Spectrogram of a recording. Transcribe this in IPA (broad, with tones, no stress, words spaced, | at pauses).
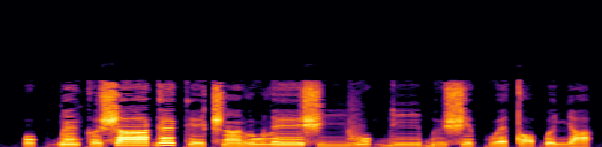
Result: o˨kɡ͡bɛ̃˧kə˨ʃaː˦ ɡɛ˦ke˨t͡ʃã˨ lu˧leː˦ ʃiː˨vo˦ɡ͡biː˦ɓɨ˨ ʃe˧kʷɛ˨˦ tɔ˧ɓə˨ɲa˧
